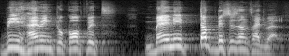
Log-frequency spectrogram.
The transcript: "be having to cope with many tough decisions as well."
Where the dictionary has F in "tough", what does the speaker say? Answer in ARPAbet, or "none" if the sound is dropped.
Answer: P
